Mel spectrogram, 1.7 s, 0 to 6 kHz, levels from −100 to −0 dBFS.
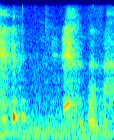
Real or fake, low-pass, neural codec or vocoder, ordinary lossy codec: real; 5.4 kHz; none; none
